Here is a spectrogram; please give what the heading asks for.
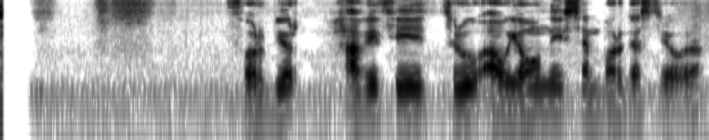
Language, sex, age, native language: Icelandic, male, 20-29, Polish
